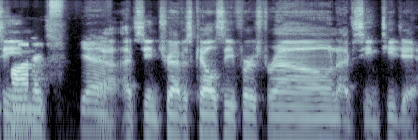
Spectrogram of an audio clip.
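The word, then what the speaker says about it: Kelce: a lot of times yeah i've seen travis kelsey first round i've seen tj hawkinson second round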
